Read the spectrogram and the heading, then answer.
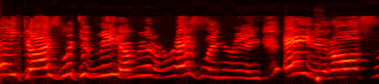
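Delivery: put-on thrilled child voice. Mocking a wrestler's entrance into the ring: mocking imitation of an excited kid. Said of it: "like a Make-A-Wish kid whose dream came true".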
